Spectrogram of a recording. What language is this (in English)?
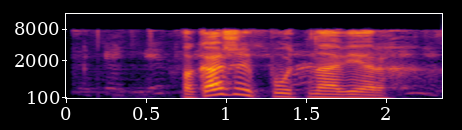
Russian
